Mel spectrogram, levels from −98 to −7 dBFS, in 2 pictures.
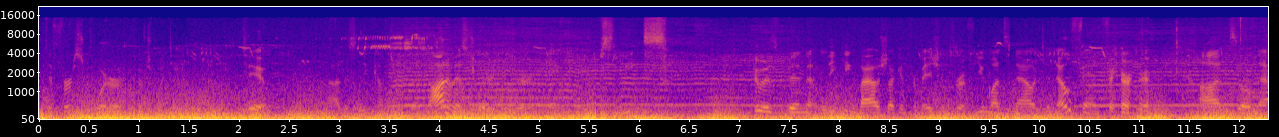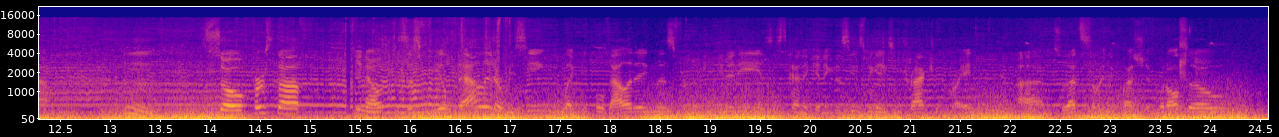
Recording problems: wind noise on the microphone; heavy; 3 dB below the speech
electrical hum; loud; throughout; 50 Hz, 7 dB below the speech

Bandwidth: 14.5 kHz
